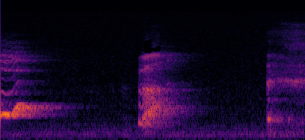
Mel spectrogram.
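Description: A woman's two short bursts of stifled laughter, one at the start and one about a second in.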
